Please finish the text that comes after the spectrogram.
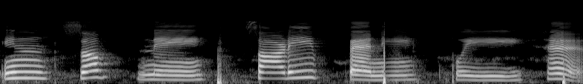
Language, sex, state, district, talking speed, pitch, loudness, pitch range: Hindi, male, Punjab, Fazilka, 70 wpm, 225 Hz, -16 LUFS, 210-290 Hz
